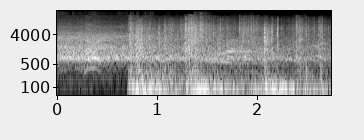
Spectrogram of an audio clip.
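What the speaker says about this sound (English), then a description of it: "this crowd is going absolutely insane" Roaring stadium crowd in an NCAA Football 06 game, Auburn at LSU, swelling loudly after a brief quiet start, with thumping bursts and cheering that stays dense and continuous throughout.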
